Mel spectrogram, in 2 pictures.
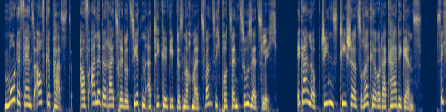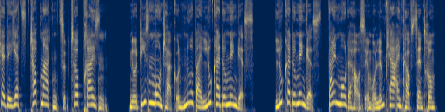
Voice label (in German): Freundlich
